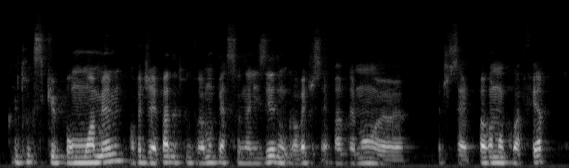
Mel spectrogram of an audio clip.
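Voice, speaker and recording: Somewhat breathy with a dark, mellow tone, a man of medium pitch talks at a fairly quick pace with fairly even intonation. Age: 20s. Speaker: young entrepreneur and coaching client. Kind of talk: interview testimony. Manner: hesitant, many fillers.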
